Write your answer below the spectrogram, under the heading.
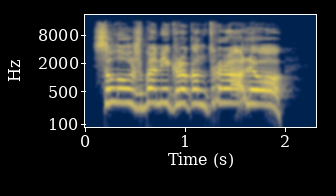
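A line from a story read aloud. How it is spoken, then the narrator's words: Shout. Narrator (Ukrainian): закричав Колінс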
